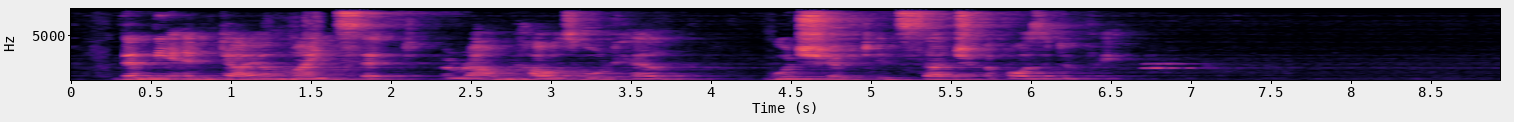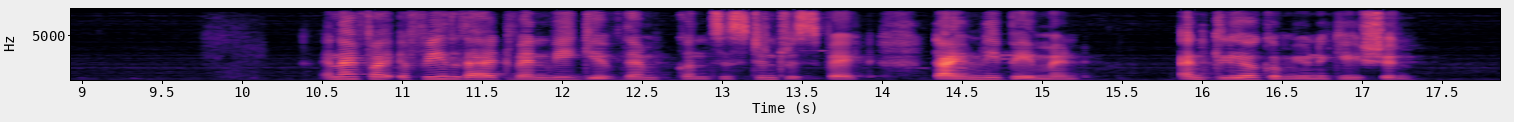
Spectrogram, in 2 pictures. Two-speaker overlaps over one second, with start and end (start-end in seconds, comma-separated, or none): none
